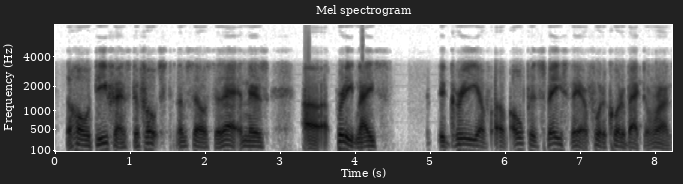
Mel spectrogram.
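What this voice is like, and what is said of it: Hoarse, congested voice from a cold. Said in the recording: “apologize for my voice, man. I'm fighting this cold this morning”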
